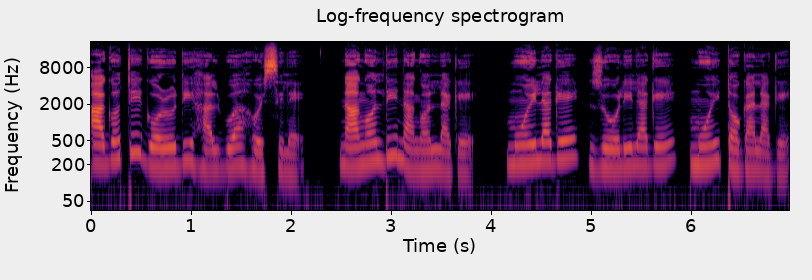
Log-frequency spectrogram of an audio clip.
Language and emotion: Assamese, neutral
